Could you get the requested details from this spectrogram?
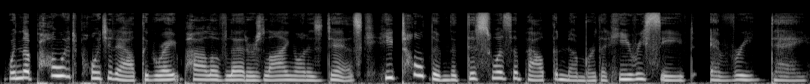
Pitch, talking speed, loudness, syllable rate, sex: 225 Hz, 205 wpm, -19 LUFS, 4.7 syllables/s, female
